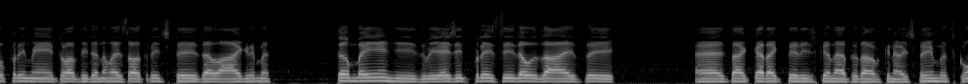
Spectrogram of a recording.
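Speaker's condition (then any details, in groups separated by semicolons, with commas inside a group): Cerebral palsy; meningitis at age three; relearned talking after onset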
